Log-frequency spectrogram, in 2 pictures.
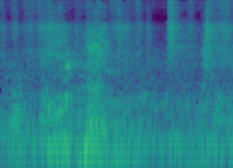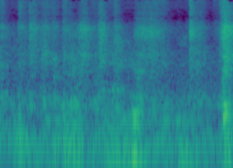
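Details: Two dogs, a Labrador and an American Bully, playing together: short low growls and huffs rise and fall through the clip, ending on a sudden louder burst.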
